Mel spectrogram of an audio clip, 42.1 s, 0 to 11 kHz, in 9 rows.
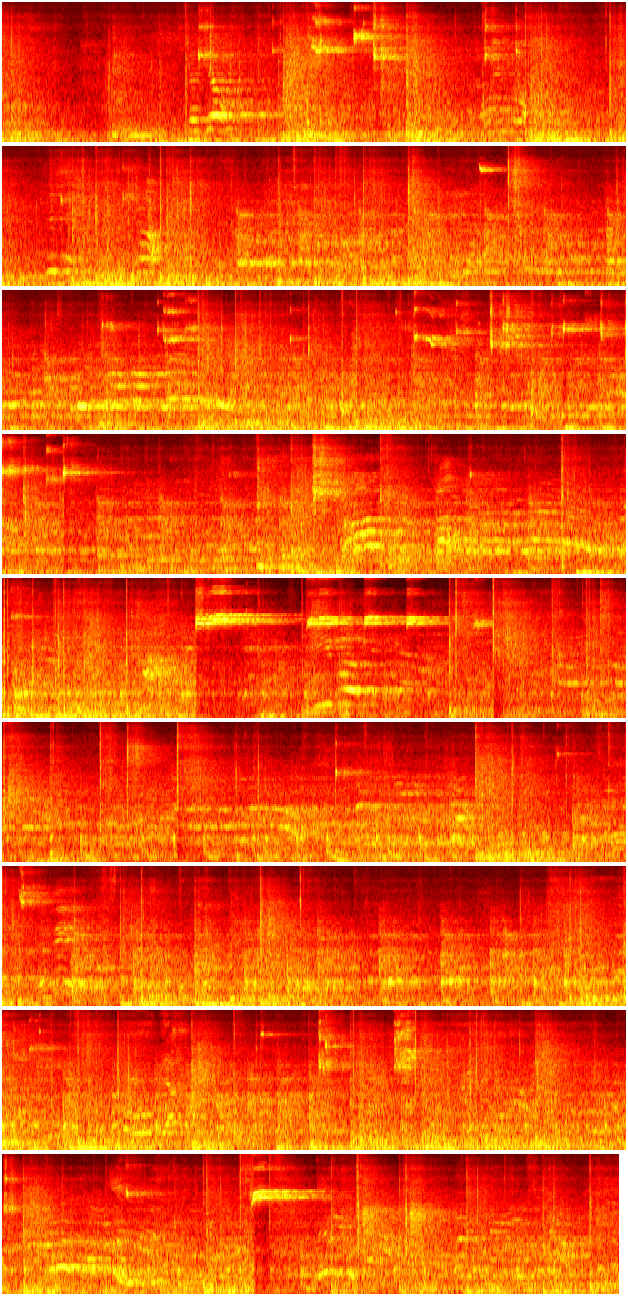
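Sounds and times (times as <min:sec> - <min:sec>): sneakers squeaking: 0:00.0 - 0:42.0
players calling out: 0:01.4 - 0:29.2
basketball bouncing on hardwood floor: 0:01.9 - 0:08.0, 0:26.8 - 0:28.3, 0:29.0 - 0:30.3, 0:32.2 - 0:37.8
referee's whistle: 0:20.2 - 0:22.4, 0:39.2 - 0:39.8.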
